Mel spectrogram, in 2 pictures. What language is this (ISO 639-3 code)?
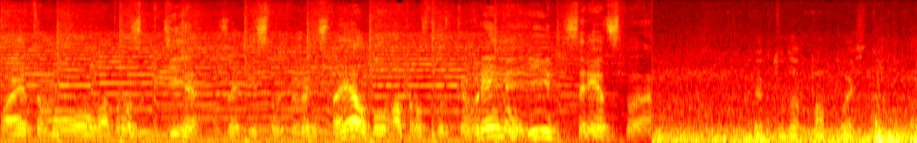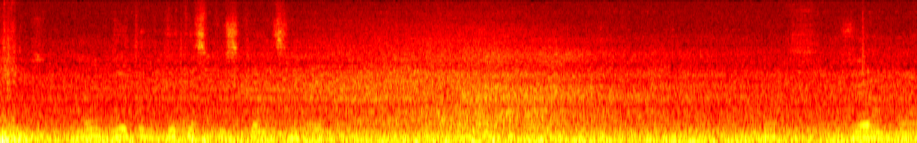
rus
